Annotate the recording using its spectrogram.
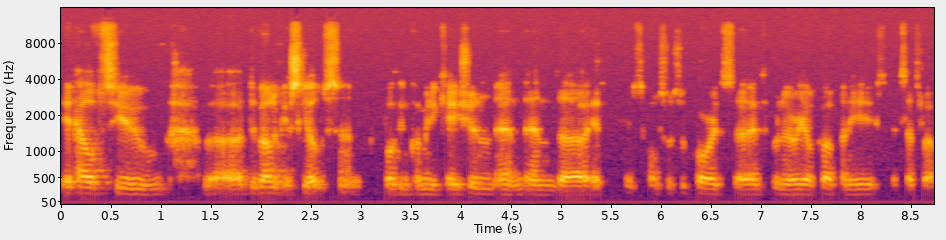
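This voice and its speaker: The speaker talks at a moderate pace with an Icelandic accent. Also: man. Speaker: Arctic organization director. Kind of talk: conference speech. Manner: halting.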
